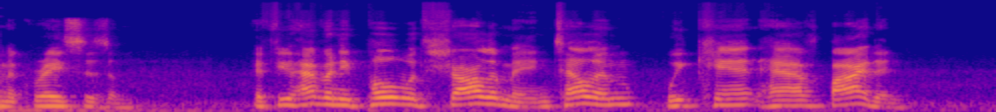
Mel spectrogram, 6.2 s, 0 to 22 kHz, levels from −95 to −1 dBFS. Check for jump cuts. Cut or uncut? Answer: uncut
